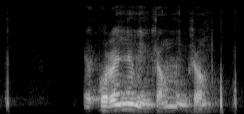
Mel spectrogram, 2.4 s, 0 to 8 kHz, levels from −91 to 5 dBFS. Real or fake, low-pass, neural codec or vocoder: fake; 7.2 kHz; codec, 44.1 kHz, 3.4 kbps, Pupu-Codec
